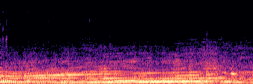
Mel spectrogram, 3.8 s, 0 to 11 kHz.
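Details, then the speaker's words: Cheap restored W12 Bentley Continental on old tires, on-road drive: deep, even engine note pulling steadily under acceleration, no knocks or misses; engine pulls great and drives smooth. "You know what? That engine pulls great. It actually drives really, really smooth."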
